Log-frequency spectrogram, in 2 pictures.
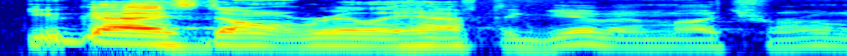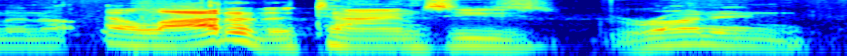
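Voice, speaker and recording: A man's voice: medium pitch, fairly quick, fairly bright tone. An American man hosting a college sports show, asking questions in a conversational interview style.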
